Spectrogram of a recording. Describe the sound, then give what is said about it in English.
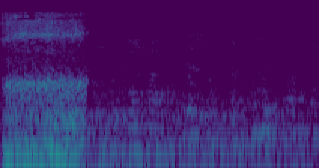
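A man gives one loud, raspy snore lasting under a second, then it drops away into a quieter, breathy background hum. “Not only that, he snores.”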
